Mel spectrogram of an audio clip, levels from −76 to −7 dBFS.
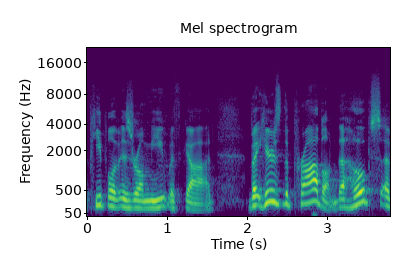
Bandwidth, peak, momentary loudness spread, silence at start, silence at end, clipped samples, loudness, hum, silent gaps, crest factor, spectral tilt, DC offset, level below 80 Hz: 12 kHz; -4 dBFS; 7 LU; 0.05 s; 0 s; under 0.1%; -22 LUFS; none; none; 18 dB; -6.5 dB/octave; under 0.1%; -72 dBFS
